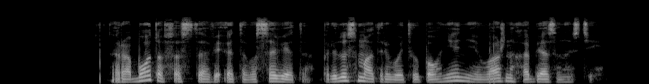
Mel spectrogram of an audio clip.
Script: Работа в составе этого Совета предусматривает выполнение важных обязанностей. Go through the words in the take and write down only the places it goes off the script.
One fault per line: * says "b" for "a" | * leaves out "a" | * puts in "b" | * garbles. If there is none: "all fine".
all fine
